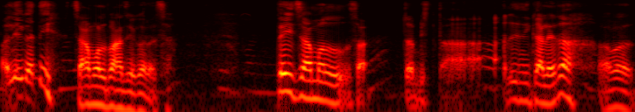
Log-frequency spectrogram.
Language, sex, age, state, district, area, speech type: Nepali, male, 45-60, West Bengal, Jalpaiguri, rural, spontaneous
